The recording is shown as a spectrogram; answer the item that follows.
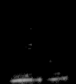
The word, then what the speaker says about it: you: The word U has three pronunciations. U, ya, ya. And the most common pronunciation of U is ya.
